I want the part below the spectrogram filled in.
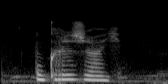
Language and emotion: Russian, neutral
